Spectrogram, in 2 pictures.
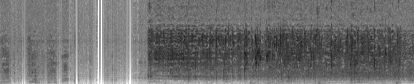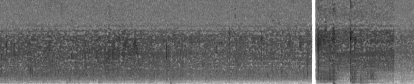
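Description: Potatoes for sambal goreng kentang fry in hot oil, a loud, close, steady sizzle that starts abruptly after a few quiet seconds, with occasional stirring and handling noises and no speech.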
